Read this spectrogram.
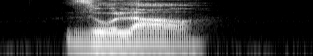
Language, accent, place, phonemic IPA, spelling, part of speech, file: German, Germany, Berlin, /zoˈlaːɐ̯/, solar, adjective, De-solar.ogg
- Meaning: solar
